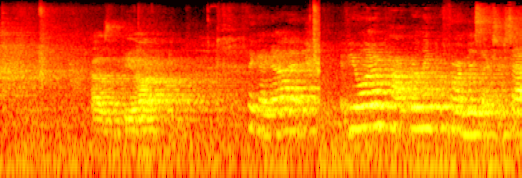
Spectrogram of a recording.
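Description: A man speaks calmly nearby in an echoing room.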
